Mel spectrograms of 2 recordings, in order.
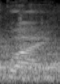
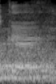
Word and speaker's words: Guay: Everybody thinks it's Guay, and it kind of should be based on the spelling. And I kind of wish it was sometimes. Raise your hand. But it's pronounced Gay.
